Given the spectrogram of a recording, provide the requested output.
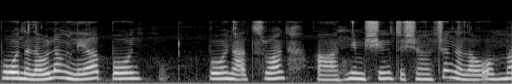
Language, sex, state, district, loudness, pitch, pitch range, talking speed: Mizo, female, Mizoram, Aizawl, -15 LUFS, 265 Hz, 240-275 Hz, 200 wpm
